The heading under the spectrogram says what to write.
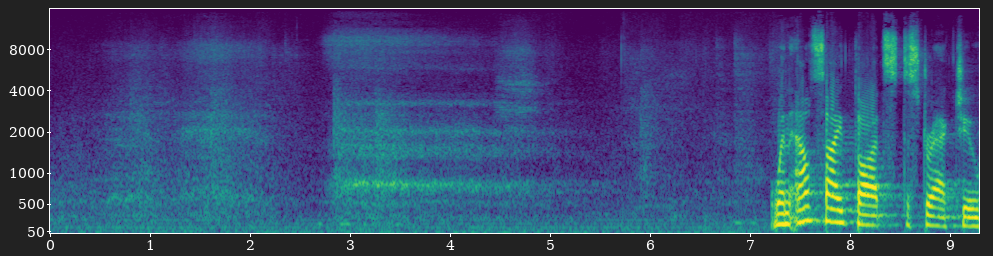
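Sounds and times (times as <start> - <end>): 
slow deep breathing in and out: 0.2 - 6.9
speech: 7.2 - 9.2.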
